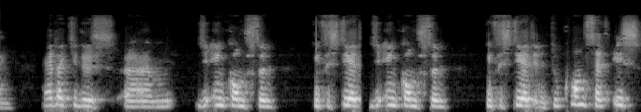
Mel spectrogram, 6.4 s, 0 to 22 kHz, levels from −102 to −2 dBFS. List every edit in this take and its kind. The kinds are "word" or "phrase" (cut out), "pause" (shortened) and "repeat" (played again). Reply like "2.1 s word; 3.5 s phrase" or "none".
3.6 s repeat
